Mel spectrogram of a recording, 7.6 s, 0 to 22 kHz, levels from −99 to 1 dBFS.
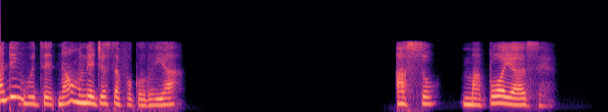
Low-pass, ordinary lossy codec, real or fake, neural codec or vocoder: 5.4 kHz; none; fake; codec, 16 kHz in and 24 kHz out, 0.4 kbps, LongCat-Audio-Codec, two codebook decoder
